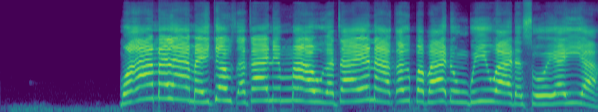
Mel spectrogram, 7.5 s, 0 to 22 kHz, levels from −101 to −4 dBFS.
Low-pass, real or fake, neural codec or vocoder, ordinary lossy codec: none; fake; autoencoder, 48 kHz, 128 numbers a frame, DAC-VAE, trained on Japanese speech; none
